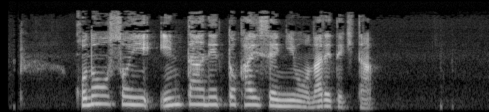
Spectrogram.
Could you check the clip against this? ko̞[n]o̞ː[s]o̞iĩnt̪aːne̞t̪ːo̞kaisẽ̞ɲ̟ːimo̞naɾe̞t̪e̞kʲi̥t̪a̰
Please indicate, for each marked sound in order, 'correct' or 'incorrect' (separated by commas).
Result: correct, correct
